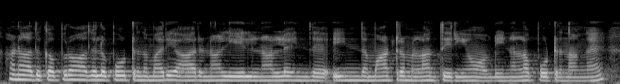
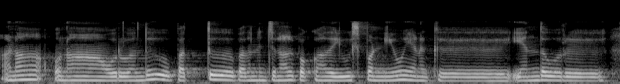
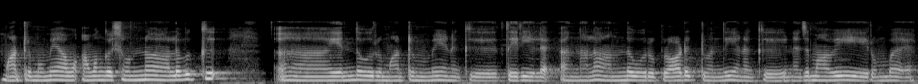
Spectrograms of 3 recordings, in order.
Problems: none marked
